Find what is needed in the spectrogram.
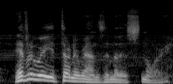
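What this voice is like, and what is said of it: Attempted Icelandic accent. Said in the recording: “I can't do an Iceland. Icelandic accent. ... It was good enough.”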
